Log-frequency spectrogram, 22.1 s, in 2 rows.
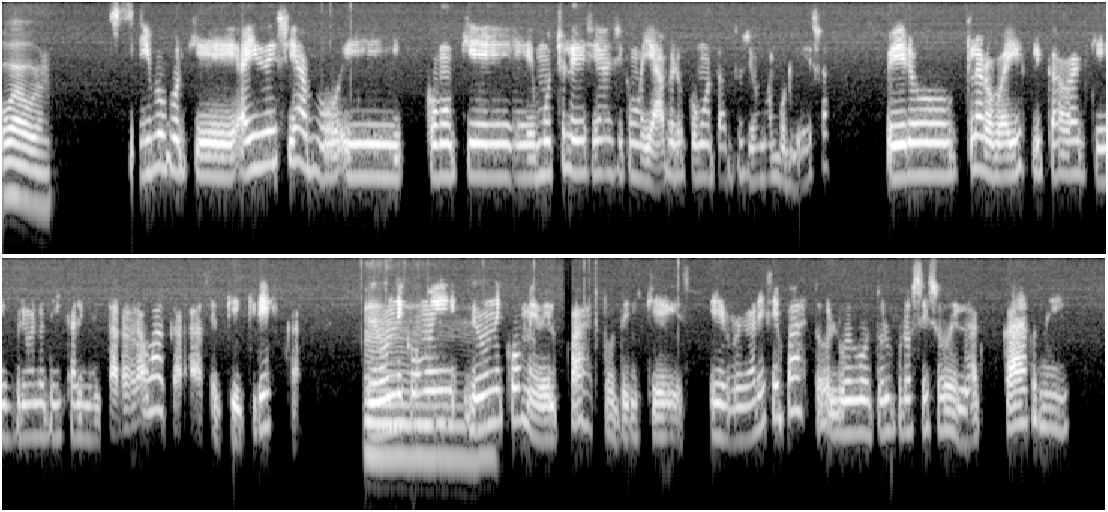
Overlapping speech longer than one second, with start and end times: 14.7-16.0

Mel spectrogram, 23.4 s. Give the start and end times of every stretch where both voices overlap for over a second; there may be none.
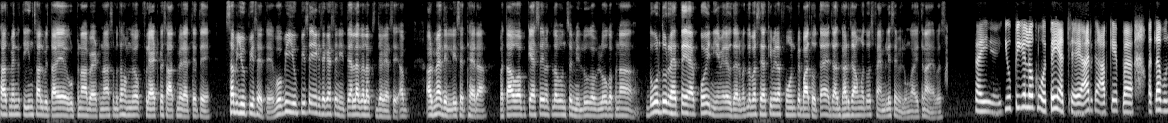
none

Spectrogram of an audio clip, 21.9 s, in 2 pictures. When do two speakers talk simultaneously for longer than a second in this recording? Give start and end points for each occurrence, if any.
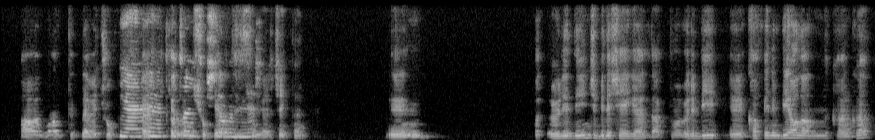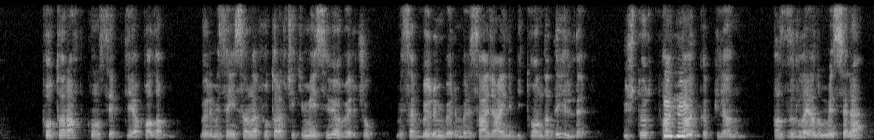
1.8-3.2

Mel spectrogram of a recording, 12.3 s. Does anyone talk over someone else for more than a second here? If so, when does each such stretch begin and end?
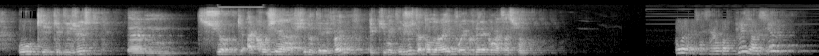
none

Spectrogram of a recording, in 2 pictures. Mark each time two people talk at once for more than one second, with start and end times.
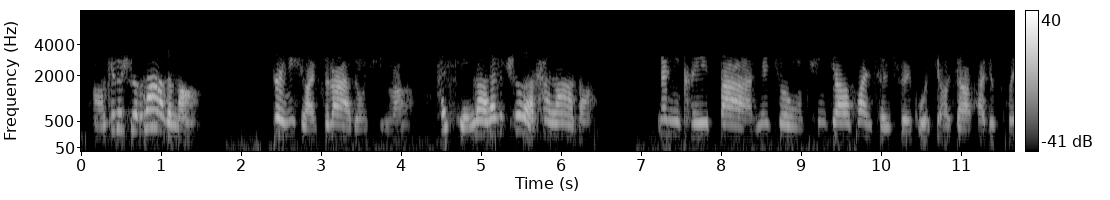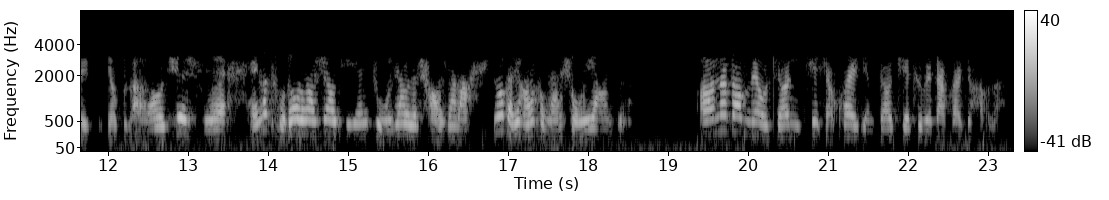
none

